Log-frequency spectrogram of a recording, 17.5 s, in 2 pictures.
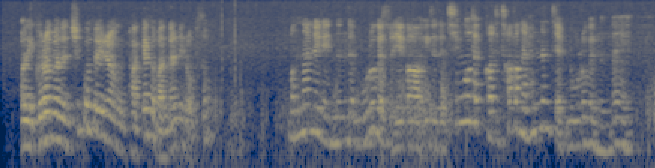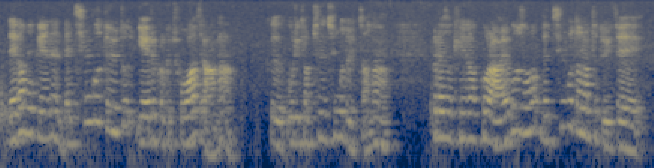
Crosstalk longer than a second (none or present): none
